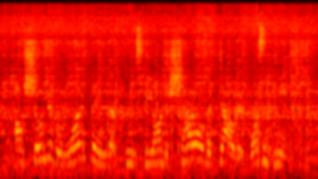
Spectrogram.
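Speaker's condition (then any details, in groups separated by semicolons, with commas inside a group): No condition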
